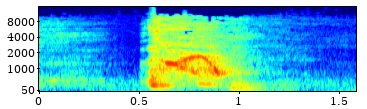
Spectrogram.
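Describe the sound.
A person clears their throat once, a rough, gravelly burst lasting about half a second, fairly loud and alone against near silence.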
